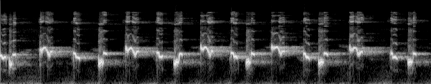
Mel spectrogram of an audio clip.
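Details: Yellow-vented bulbul singing loudly in ropel style, a long song in one breath. Paired bubbly notes, one higher and one dropping lower, repeat about every quarter second in a steady rocking rhythm throughout.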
